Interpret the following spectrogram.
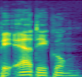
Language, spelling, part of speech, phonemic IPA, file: German, Beerdigung, noun, /bəˈʔeːɐ̯dɪɡʊŋ/, De-Beerdigung.ogg
- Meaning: 1. burial 2. funeral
